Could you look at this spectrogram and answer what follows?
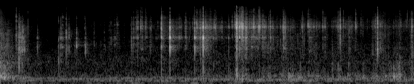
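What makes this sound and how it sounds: A utility knife blade cuts and scrapes small cubes off the scored surface of a solid, hand-sized, rectangular green bar of dry soap held in one hand, while the flakes fall off. Dry, crisp crackling and crunching scrapes come in quick, irregular bursts with a few sharper snaps. The sound is bright and high with almost no low end, and each crack dies away at once.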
